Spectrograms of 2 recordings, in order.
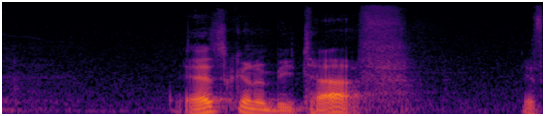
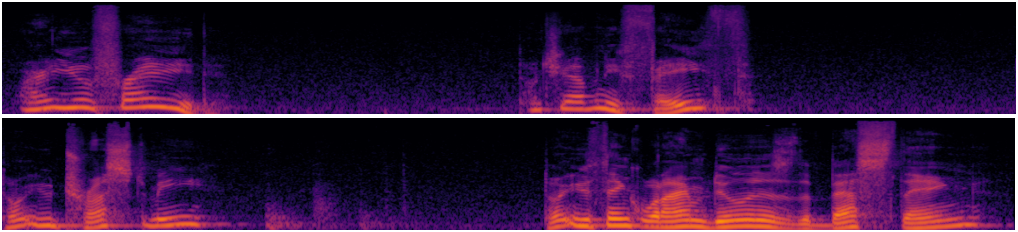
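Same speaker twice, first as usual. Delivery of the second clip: higher, softer pleading voice; much higher, softer loving question; gentle divine question; 7 semitones higher, 5 dB quieter than usual. Retold or imitated. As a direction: ask tenderly, as God to a doubter. God speaking to listener.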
